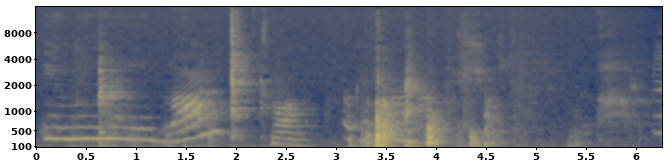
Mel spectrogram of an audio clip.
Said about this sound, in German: schiebt den Kochtopf mit Gemüse und Kartoffeln aufs Zeran-Kochfeld und trocknet sich die Hände ab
